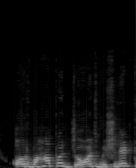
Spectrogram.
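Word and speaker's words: Michelet: तो अगर आपके ऑब्जेक्टिव क्वेश्चंस आते हैं तो यू मस्ट रिमेंबर कि ये हैं आपके जॉर्ज मिशेलेट, टी साइलेंट रहता है प्रोनाउंसिएशन में, और दूसरे हैं आपके फ्रेडरिच एंजल्स।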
